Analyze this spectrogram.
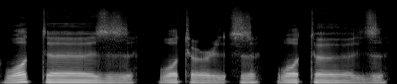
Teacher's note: La R casi ni se pronuncia.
